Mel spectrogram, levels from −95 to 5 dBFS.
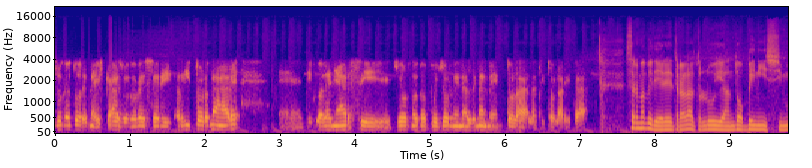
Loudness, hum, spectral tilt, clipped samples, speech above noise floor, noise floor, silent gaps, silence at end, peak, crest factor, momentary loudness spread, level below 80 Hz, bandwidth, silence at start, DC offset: -24 LUFS; none; -6 dB/octave; under 0.1%; 20 dB; -44 dBFS; none; 0 s; -6 dBFS; 18 dB; 14 LU; -58 dBFS; 14 kHz; 0 s; under 0.1%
